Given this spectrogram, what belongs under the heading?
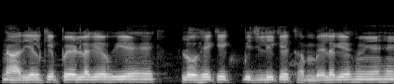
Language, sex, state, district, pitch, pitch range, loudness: Hindi, male, Uttar Pradesh, Lalitpur, 115 Hz, 110-120 Hz, -14 LUFS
